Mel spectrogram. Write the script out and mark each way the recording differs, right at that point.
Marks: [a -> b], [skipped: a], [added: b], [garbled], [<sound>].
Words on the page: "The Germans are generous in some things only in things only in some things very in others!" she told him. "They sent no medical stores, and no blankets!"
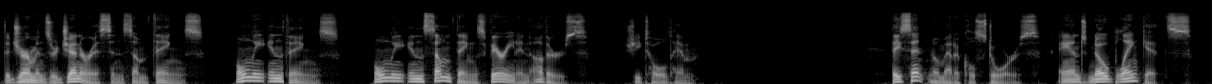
"The Germans are generous in some things only in things only in some things very in others!" she told him. "They sent no medical stores, and no blankets!"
